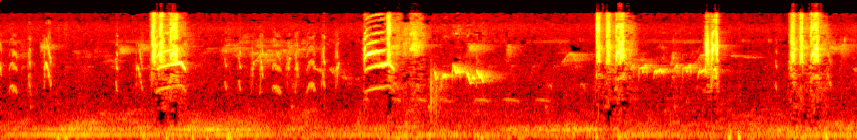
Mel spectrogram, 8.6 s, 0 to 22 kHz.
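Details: Small noisy birds calling: scattered high, harsh chattering bursts and thin rising chirps, loud bursts near 1.5, 4, 6, 7 and 8 seconds, with soft faint twitters and a low hum underneath.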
